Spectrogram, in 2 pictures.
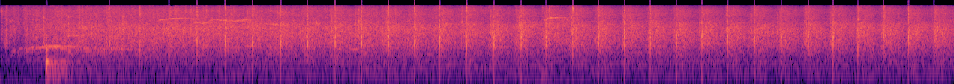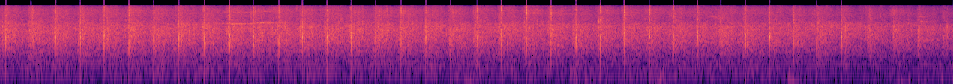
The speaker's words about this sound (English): Keep clapping.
